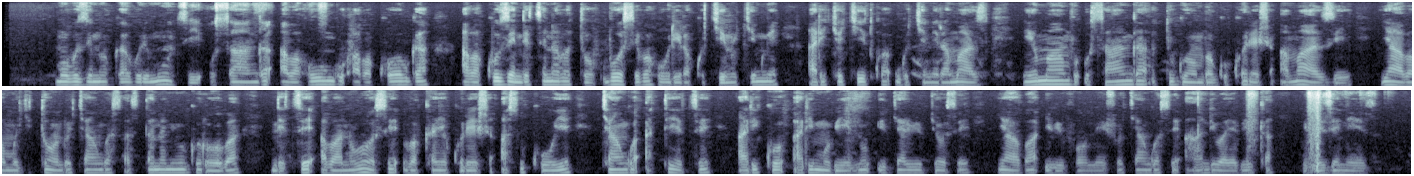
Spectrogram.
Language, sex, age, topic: Kinyarwanda, male, 18-24, health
